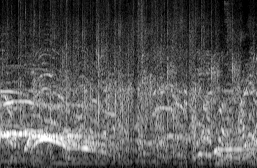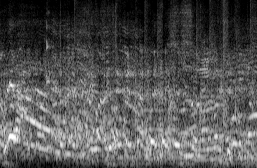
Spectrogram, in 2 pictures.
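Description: Men laugh heartily close by.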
